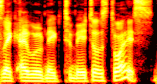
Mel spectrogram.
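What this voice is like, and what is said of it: Put-on German accent. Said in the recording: “that was great, by the way. I do want to acknowledge your German accent.”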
